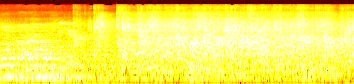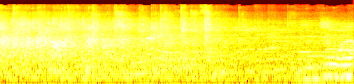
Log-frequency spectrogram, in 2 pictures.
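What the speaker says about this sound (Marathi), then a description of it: "जोरदार टाळ्या वाजवा" Loud, sustained audience applause at a felicitation gathering, a thick wash of clapping that swells and holds, with some faint voices mixed underneath.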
